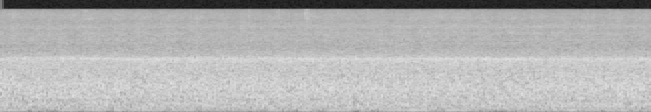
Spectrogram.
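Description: Steady fan noise in a room: an even hiss over a low hum.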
